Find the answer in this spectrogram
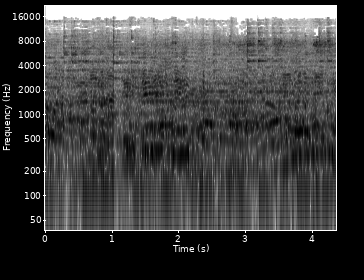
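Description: Many voices at once from parade marchers and onlookers, talking and calling out, with light clinking and jingling scattered among them.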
